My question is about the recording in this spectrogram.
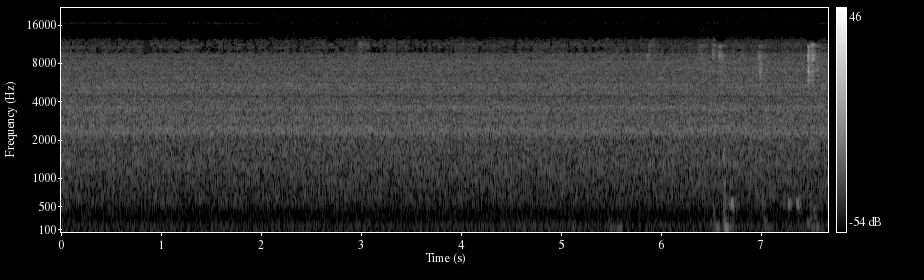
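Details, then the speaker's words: MacBook Pro with only Final Cut Pro open before export: a soft, steady airy hiss with no whine, rattle or pulsing, so the laptop fan is turning normally at light load. "So yeah, my MacBook Pro is definitely ready to take over. Fly. I hear the sound."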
